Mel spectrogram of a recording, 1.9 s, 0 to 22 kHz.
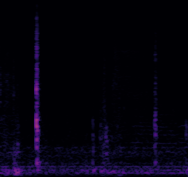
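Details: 2013 Mercedes S550 at a Copart salvage yard: a short power window motor hum with a soft stop at the end of travel; the window runs smoothly and sounds normal.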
